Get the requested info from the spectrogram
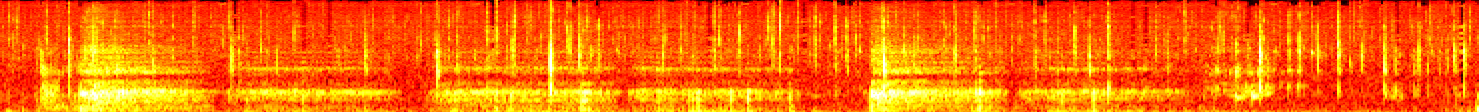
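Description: Water moving past an underwater camera in muffled surges about every two seconds, with many sharp clicks scattered throughout.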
